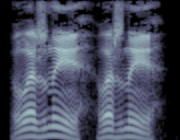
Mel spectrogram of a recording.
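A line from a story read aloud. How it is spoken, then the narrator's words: Grumbling mutter. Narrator (Russian): пробурчал Витька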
